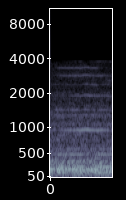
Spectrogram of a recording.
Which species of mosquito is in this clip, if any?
Aedes albopictus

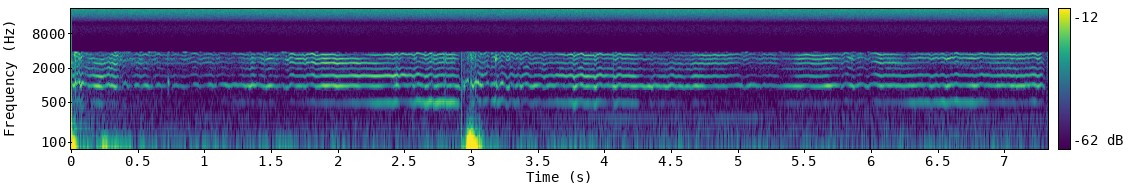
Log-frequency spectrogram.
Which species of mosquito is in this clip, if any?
mosquito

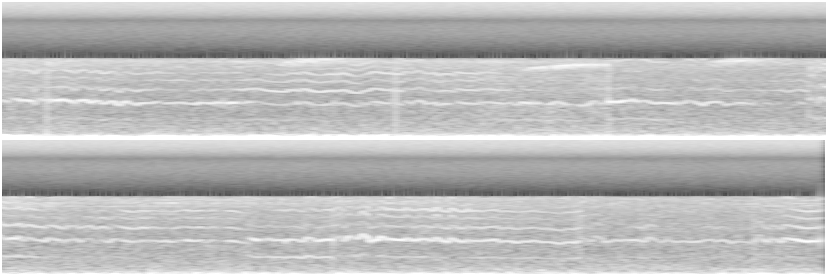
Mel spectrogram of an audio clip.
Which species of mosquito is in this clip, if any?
Anopheles harrisoni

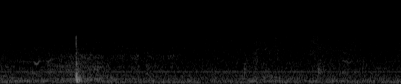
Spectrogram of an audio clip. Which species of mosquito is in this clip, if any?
Anopheles gambiae s.s.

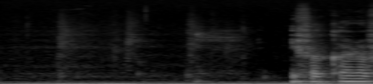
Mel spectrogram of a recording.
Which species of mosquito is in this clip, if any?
Anopheles squamosus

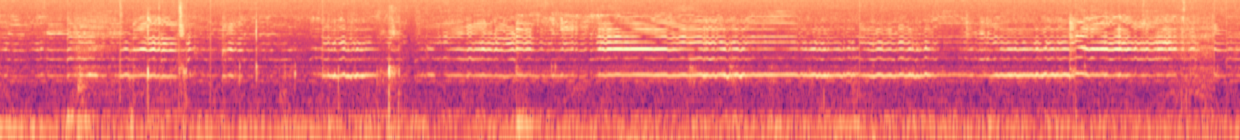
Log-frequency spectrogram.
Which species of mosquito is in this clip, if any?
Culex quinquefasciatus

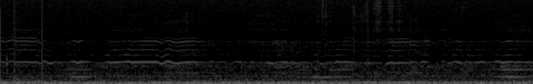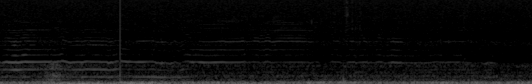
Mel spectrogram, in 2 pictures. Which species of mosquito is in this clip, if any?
Culex quinquefasciatus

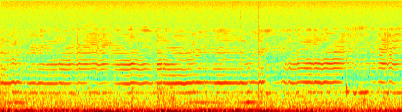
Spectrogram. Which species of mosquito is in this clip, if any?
Culex quinquefasciatus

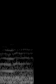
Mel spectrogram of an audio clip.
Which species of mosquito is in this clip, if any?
Culex tarsalis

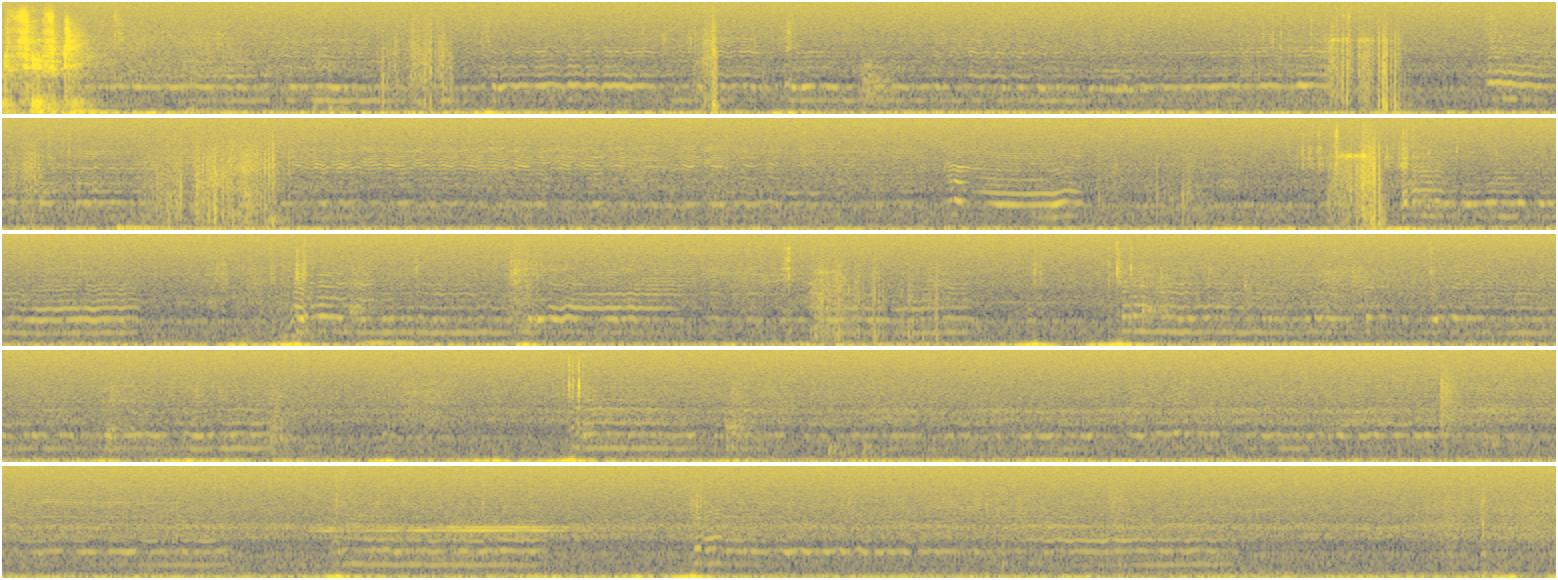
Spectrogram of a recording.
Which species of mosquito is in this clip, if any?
Anopheles arabiensis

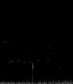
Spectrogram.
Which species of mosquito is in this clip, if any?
mosquito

